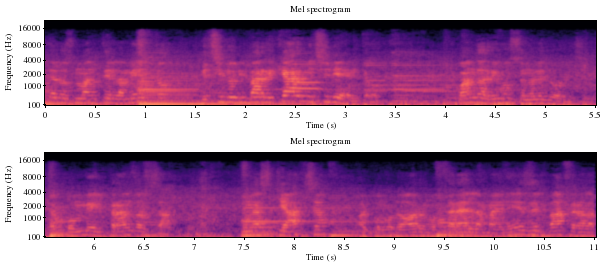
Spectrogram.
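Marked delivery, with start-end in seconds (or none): none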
